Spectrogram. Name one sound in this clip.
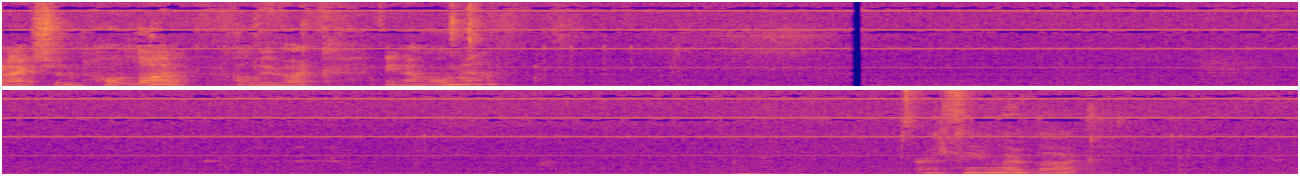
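A young woman talks casually into a nearby microphone, in short bursts with pauses.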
